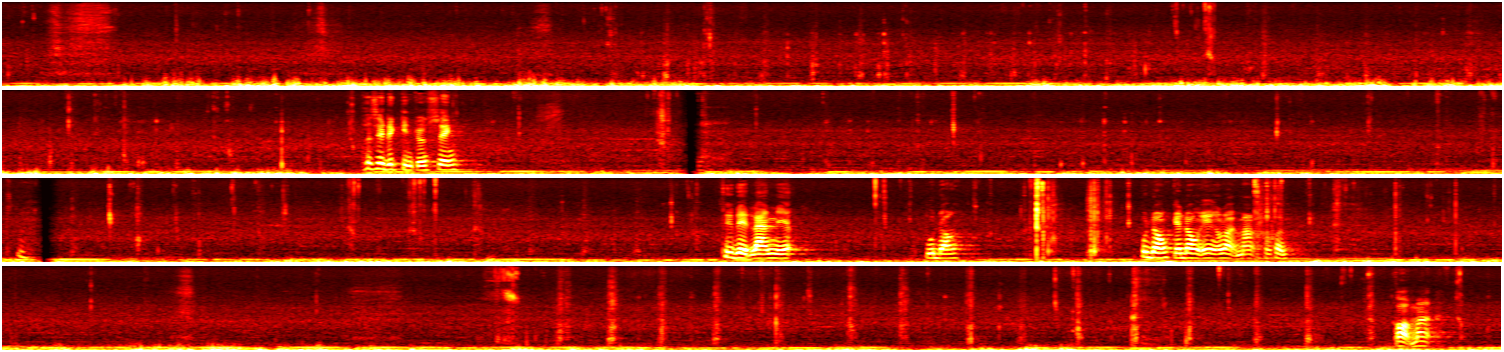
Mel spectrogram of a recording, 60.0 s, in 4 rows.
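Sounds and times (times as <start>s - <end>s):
low rumble and hum: 0.0s - 59.9s
chewing with crisp crunches: 5.3s - 18.7s, 21.5s - 37.2s, 38.7s - 41.4s, 42.6s - 45.1s, 48.1s - 59.9s
wet mouth clicks: 49.9s - 58.9s.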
